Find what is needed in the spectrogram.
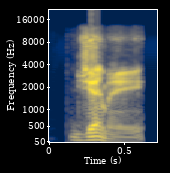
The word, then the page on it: jemmy: British English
